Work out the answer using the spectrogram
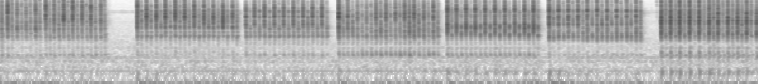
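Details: Baron Boards BP One keyboard with full aluminum plate, GMK Terminal keycaps and lubed Cherry MX Black Clear Top switches: rapid uneven key clacks with a hollow ringing body, loudest toward the open back and the top row, where there is more space below the keys. Case resonance.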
